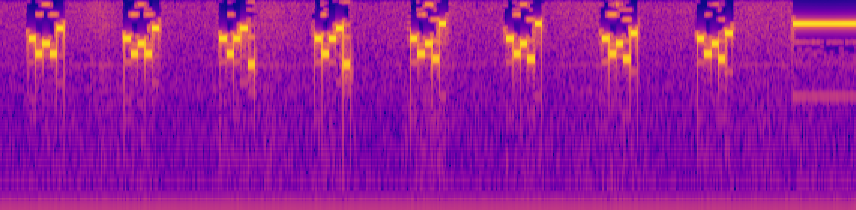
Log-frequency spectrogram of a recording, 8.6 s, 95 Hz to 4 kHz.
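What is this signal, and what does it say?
Five-tone selective call (ZVEI), heard as quick runs of five tones, tones of about 70 ms. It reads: 85750 85750 85803 85803 85744 85744 85749 85749
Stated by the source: ZVEI five-tone selective call 85730 received on an SDR.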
